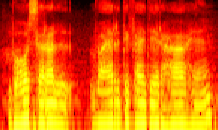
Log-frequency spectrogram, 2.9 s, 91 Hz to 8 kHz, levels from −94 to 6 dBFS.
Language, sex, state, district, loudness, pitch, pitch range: Hindi, male, Arunachal Pradesh, Papum Pare, -19 LUFS, 115 Hz, 110-120 Hz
